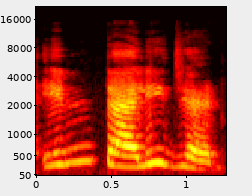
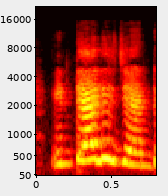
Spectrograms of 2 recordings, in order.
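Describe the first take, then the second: First: इंटेलिजेंट drawn out slowly as इन, टेली, जेंट; syllable by syllable. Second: Said in the usual way. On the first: Shown as a demonstration. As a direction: break इंटेलिजेंट slowly into its sounded parts. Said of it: "तीन तरीके के syllable". (इंटेलिजेंट को टुकड़ों में तोड़कर धीरे) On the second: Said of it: "इंटेलिजेंट कहें".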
